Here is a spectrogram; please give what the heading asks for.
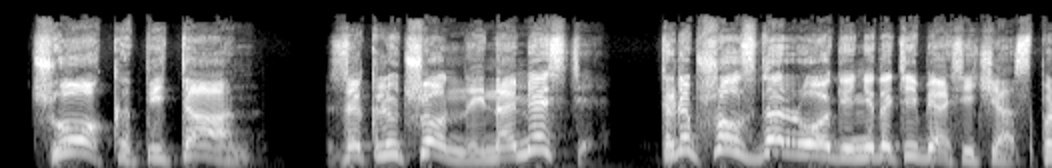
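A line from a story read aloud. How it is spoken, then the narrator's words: Commanding roar, fat man. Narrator (Russian): проревел властный возглас усатого толстяка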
